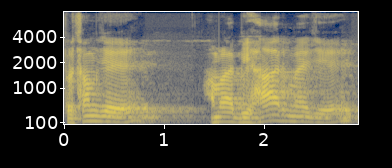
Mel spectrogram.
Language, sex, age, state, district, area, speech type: Maithili, male, 60+, Bihar, Madhubani, rural, spontaneous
